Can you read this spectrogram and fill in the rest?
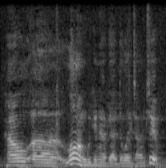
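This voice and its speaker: A man's voice: medium pitch, expressive, normal speed. A man talking informally through a guitar effects pedal demo, explaining casually and hands-on as he goes. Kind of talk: informal gear demo talk.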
